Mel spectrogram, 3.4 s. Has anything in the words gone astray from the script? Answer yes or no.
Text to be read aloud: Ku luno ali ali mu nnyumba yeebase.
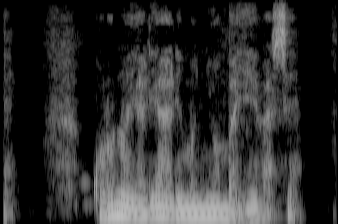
yes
